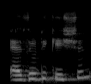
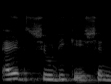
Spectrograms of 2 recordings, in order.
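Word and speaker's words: adjudication: बात करें तो एजुडिकेशन, यहाँ पे आप डी का प्रोनाउंसिएशन नहीं हो रहा है, क्योंकि डी और जे, जब ऐसा बहुत बार होता है कि एक साथ आते हैं तो सिर्फ जे का ही प्रोनाउंसिएशन किया जाता है, तो यहाँ पे एडजुडिकेशन ना पढ़ के एजुडिकेशन ही पढ़ा जाएगा।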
